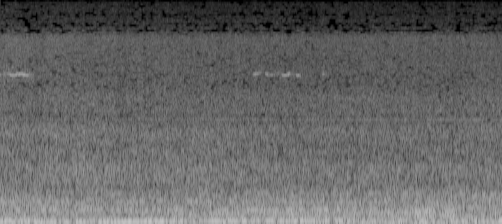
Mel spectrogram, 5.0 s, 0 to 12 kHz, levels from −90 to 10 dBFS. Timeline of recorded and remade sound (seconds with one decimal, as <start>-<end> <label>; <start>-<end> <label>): 0.0-5.0 recorded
